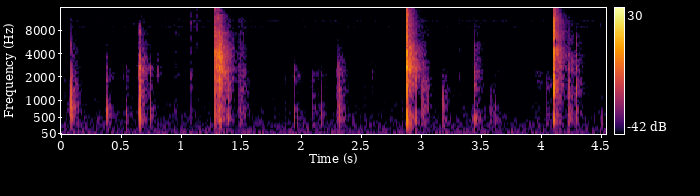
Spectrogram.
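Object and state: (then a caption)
Foil-lined plastic face mask sachet. A flat sheet face mask packet made of foil-lined plastic is crinkled, squeezed and scratched with fingers and nails. Sharp, bright crackles and short rustles come in an irregular pattern, with three louder crunching bursts standing out over quieter ticks. Each sound dies away almost at once, with near silence in between.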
